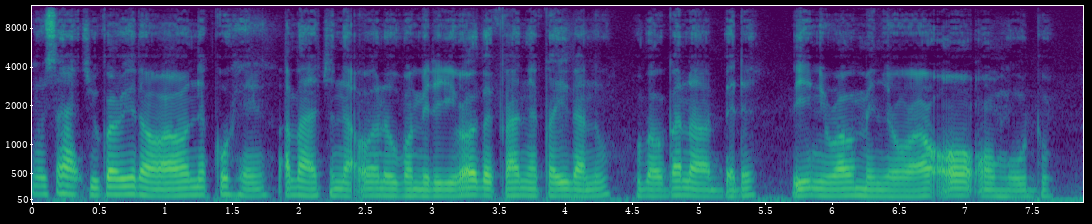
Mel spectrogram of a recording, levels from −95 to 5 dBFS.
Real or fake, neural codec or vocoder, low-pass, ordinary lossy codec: fake; codec, 24 kHz, 1 kbps, SNAC; none; none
